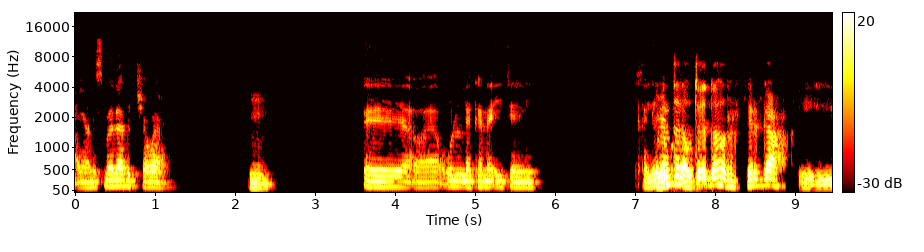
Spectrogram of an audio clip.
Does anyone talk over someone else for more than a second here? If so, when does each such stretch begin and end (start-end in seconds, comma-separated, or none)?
none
